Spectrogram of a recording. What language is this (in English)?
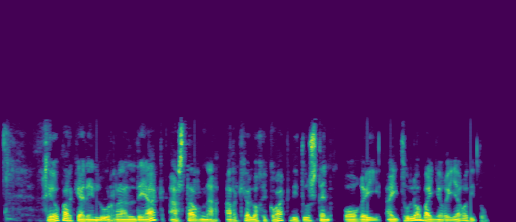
Basque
